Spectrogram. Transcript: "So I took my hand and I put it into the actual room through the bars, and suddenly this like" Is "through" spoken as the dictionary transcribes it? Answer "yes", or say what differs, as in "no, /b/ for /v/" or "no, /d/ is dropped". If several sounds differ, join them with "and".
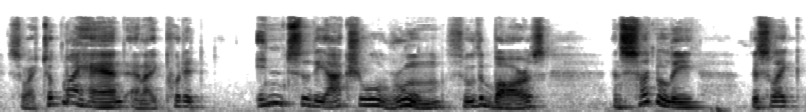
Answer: yes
